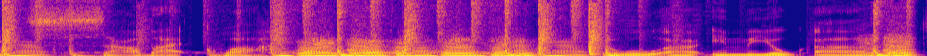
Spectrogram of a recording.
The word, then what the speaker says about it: Subaqua: Sounded all continental when I pronounced that. Nah, mate, Subaqua.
